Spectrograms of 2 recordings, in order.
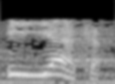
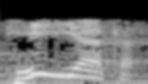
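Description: First: The word begins with a glottal stop. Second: The word begins with an h sound. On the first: This is the common standard form. "في لهجتهم نحن نقول إياك" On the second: "يقلبون الإيش؟ الهمزة هاء"

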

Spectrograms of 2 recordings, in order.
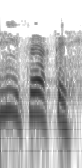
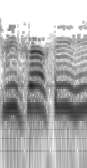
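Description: First: The word ends on a bare 'h' with no vowel. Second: The final vowel after 'h' is drawn out long. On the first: The reciter stops after this word. The speaker calls it right. "اذا وقفنا نقول ميثاقه" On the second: The next word begins with a glottal stop. The speaker calls it wrong. "لا مش ميثاقه، الكلام ده لو ميثاقه لو بعدها همزة"

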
